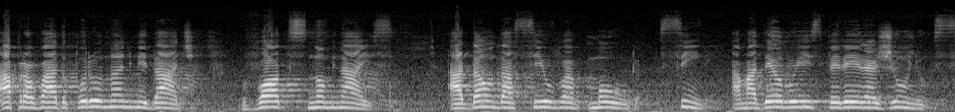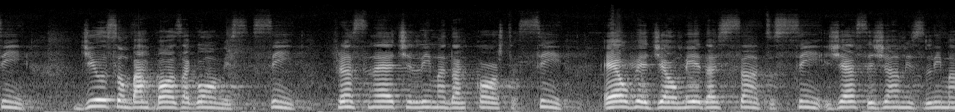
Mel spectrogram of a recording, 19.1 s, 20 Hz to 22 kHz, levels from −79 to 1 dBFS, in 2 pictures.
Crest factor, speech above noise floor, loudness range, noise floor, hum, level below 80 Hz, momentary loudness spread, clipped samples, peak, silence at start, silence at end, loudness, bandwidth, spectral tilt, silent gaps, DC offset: 14 dB; 23 dB; 2 LU; -37 dBFS; none; -48 dBFS; 14 LU; under 0.1%; 0 dBFS; 0 s; 0 s; -15 LUFS; 13.5 kHz; -6.5 dB/octave; none; under 0.1%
